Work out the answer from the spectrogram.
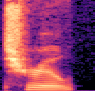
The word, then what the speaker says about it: Trieu: my signature program which my last name for those of you who don't know it's true. T R I E U just phonetically sounding like true.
